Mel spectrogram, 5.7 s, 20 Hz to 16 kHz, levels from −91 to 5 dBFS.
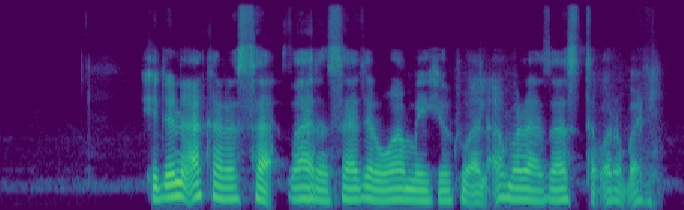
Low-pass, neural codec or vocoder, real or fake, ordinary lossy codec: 14.4 kHz; autoencoder, 48 kHz, 128 numbers a frame, DAC-VAE, trained on Japanese speech; fake; none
